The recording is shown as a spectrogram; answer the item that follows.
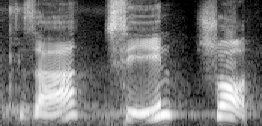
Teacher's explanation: জিহ্বার আগা সামনের নিচের 2 দাঁতের পেট ও আগার সঙ্গে লাগিয়ে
